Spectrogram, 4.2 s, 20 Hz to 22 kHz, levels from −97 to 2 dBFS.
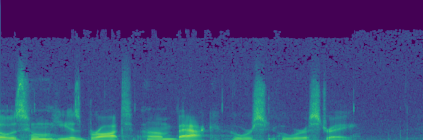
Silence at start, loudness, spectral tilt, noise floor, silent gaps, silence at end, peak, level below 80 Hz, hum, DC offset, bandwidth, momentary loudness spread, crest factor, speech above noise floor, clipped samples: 0 s; -25 LUFS; -4.5 dB/octave; -55 dBFS; none; 0.65 s; -2 dBFS; -54 dBFS; none; under 0.1%; 17 kHz; 12 LU; 24 dB; 30 dB; under 0.1%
